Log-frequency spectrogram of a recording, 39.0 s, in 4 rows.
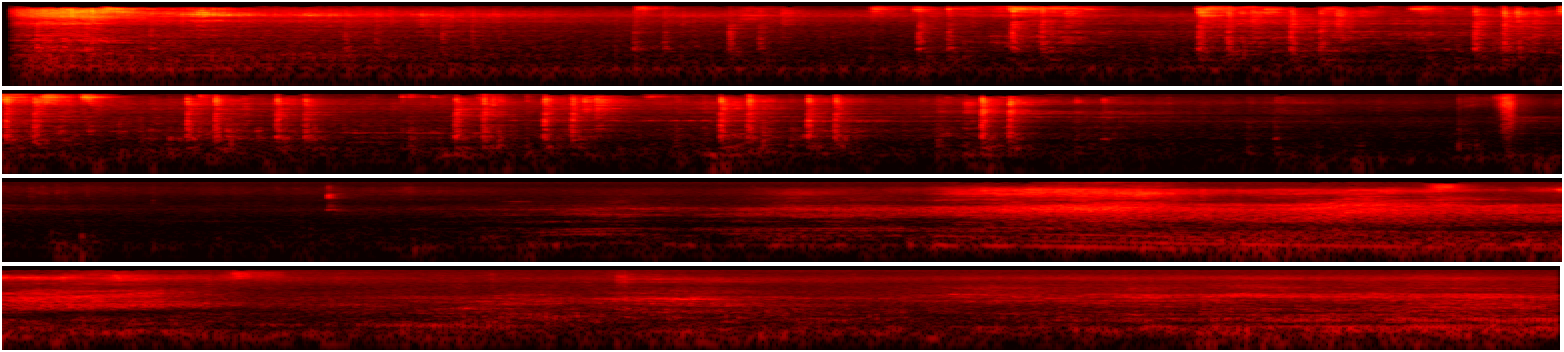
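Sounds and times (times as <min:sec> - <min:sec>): train wheels clattering: 0:00.1 - 0:18.1
locomotive engine hum: 0:00.1 - 0:19.1.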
